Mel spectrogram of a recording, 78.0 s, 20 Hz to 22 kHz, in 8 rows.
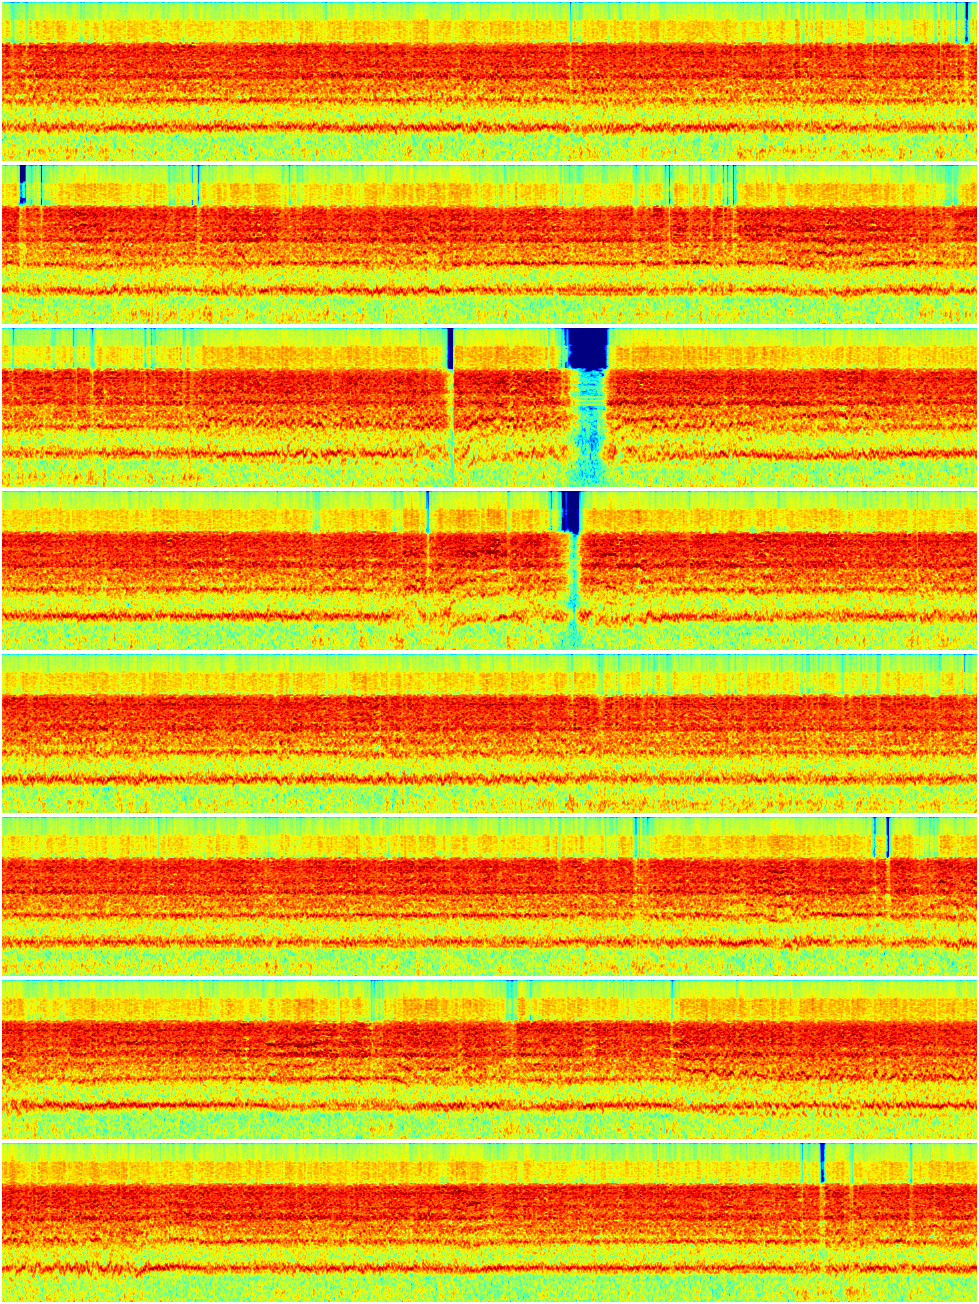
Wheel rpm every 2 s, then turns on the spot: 230, 230, 220, 220, 230, 230, 220, 230, 230, 230, 230, 170, 100, 190, 230, 230, 190, 140, 220, 230, 230, 230, 240, 230, 230, 230, 230, 230, 230, 220, 230, 220, 220, 200, 200, 220, 230, 230, 230.
none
